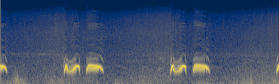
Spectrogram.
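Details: Spotted dove coo used to train and excite captive doves: two-note phrases, a quavering coo followed by a level one, given twice about two seconds apart over a soft rustling background.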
